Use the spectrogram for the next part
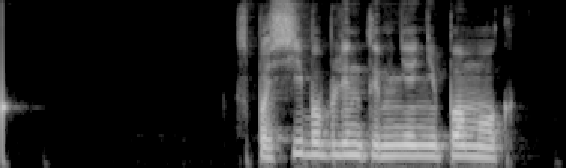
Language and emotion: Russian, angry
